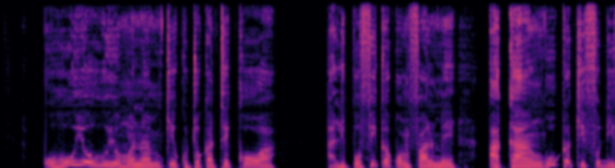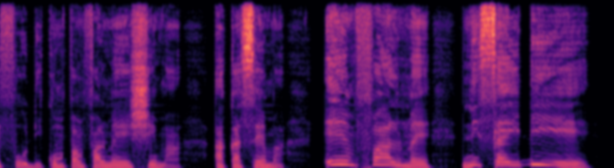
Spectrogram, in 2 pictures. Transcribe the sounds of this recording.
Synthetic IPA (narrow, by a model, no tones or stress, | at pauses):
hujɔhujɔmwanam̩kɛkutɔkatɛkɔa | alipɔfikakwam̩falmɛ | akaːŋɡukakifuɗifuɗikum̩pam̩falmɛhɛʃima̰ | akasɛma̰ | ɛm̩falmɛ | nisaiɗiɛ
